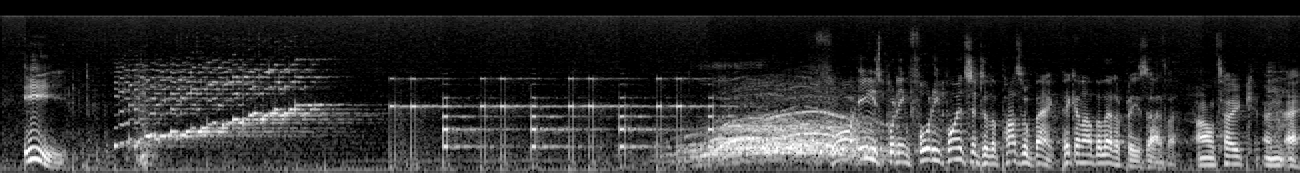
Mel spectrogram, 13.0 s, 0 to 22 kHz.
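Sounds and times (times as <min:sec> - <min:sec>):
short electronic beeps: 0:03.9 - 0:07.4
rising synthesizer run: 0:06.4 - 0:08.9.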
